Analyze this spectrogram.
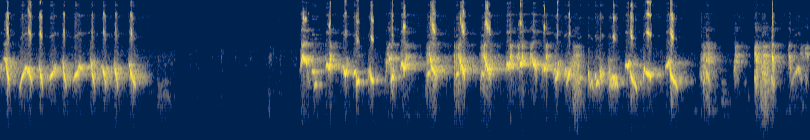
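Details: Long, dense chattering from a cucak ijo, a green leafbird, on a master training recording: nonstop buzzy, twittering and warbled notes, a short pause, then an even richer rambling stream.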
